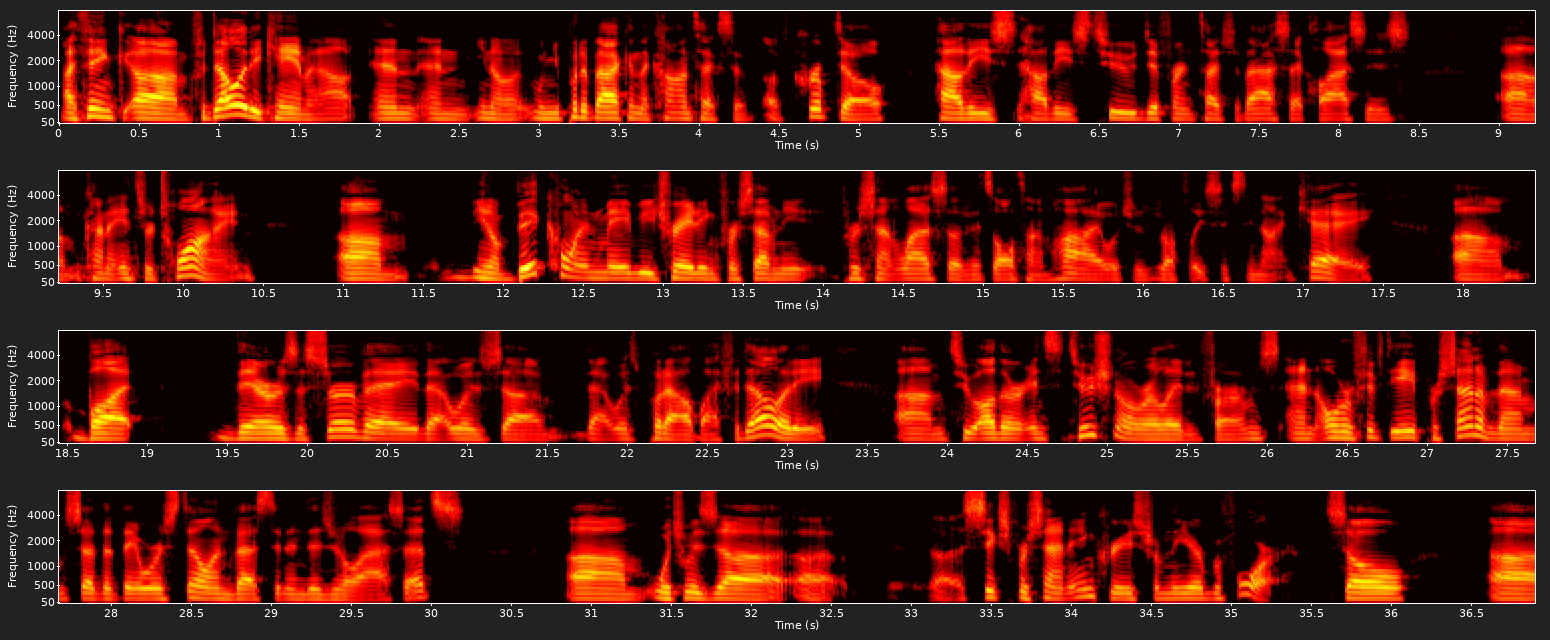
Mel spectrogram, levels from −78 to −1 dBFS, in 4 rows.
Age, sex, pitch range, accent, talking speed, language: 20-39, male, 135-160 Hz, American, 165 wpm, English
